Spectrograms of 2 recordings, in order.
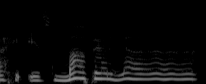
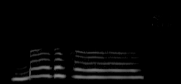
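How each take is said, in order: First: Slow, stretched "marvelous"; swooning praise. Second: "Marvelous" high and held very long; long, soaring "Marvelous"; exaggerated swoon. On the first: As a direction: draw out "marvelous" admiringly. Swooning over the hero's looks. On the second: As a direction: swoon the word out, slowly and high. Repeats the swoon, sung out. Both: Real, not acted.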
